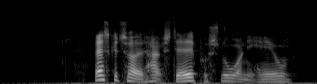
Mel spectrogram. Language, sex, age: Danish, male, 47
